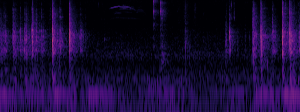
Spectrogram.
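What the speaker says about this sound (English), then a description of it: "let me start typing over here" Rapid keystrokes clatter on a computer keyboard in bursts, close and fairly loud, with brief pauses between flurries and no speech.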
